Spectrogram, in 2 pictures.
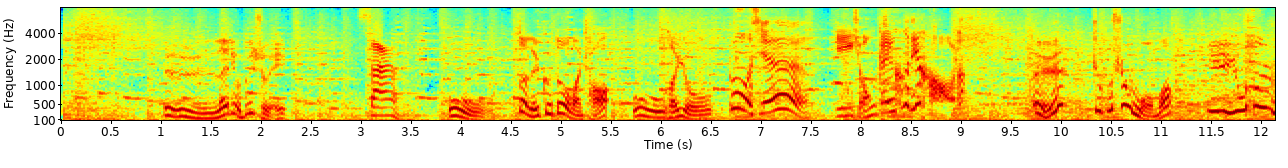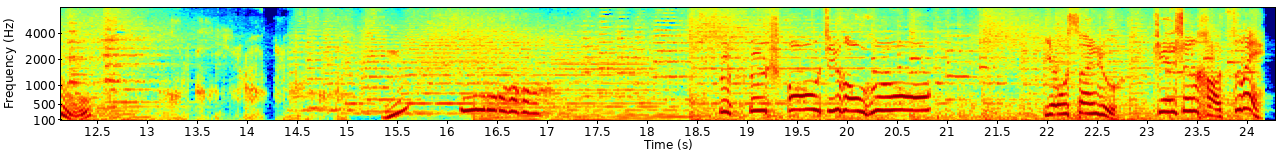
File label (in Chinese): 广告配音; 功夫熊猫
